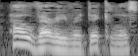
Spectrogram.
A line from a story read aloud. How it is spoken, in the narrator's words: the little lizard, who was something of a cynic, laughed outright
